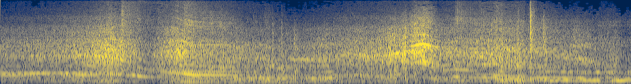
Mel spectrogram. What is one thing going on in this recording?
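Engines of passing race cars sweep by loudly.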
